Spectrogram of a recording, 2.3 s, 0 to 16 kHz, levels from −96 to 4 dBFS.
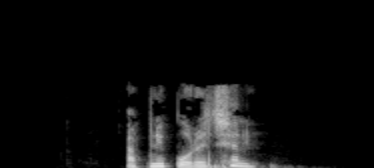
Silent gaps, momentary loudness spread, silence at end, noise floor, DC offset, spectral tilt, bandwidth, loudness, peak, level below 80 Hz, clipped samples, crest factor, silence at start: none; 11 LU; 0.75 s; -87 dBFS; under 0.1%; -5 dB/octave; 8.2 kHz; -17 LUFS; -4 dBFS; -56 dBFS; under 0.1%; 18 dB; 0.8 s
